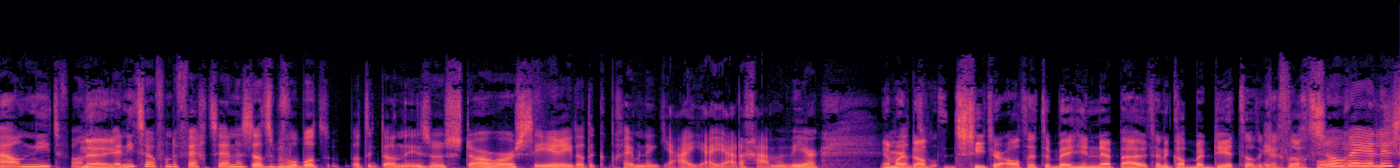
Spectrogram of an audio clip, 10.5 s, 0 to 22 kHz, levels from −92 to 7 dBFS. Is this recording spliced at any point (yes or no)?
no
